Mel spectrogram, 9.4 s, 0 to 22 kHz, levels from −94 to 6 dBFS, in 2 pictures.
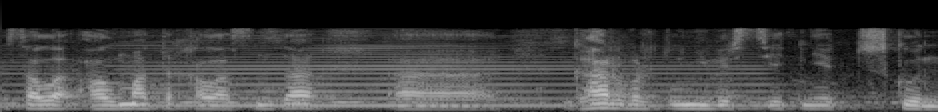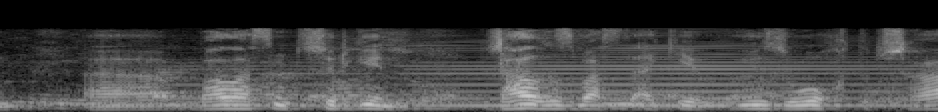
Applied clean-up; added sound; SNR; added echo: none; Bowed string instrument; 12 dB; none.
